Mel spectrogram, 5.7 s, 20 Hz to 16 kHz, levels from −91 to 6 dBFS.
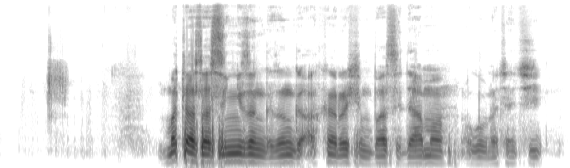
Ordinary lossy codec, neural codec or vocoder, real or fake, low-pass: none; none; real; 14.4 kHz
